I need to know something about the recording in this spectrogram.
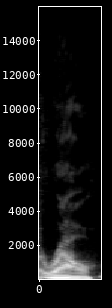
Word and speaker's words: Ra: Ra like Ra. Ra, yeah, they pronounce it Rao.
